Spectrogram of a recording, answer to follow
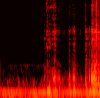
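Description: Faint handling noise of small plastic action-figure parts: a fist being pulled off and an optional hand piece pressed on, with soft rubbing and a couple of light clicks about a second in and near the end.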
